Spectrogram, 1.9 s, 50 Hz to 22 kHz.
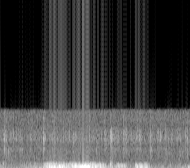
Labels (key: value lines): label: biophony, growl
recorder: SoundTrap 600 or HydroMoth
